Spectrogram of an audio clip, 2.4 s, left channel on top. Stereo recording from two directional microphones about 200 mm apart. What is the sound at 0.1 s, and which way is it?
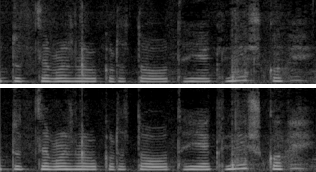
Speech, 30° right (ahead or behind).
